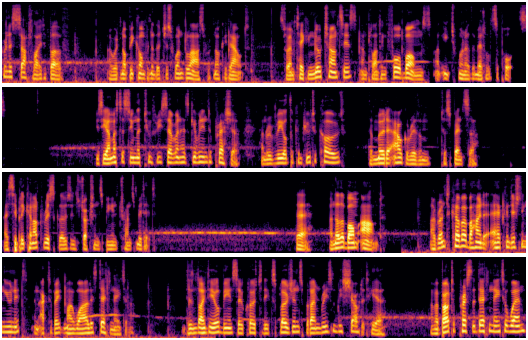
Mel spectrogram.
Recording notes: The hisses and crackles you hear on this recording are quite deliberate, as low-fidelity is to be expected from audio retrieved by laser-accelerated spectography from a parallel universe 1965.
